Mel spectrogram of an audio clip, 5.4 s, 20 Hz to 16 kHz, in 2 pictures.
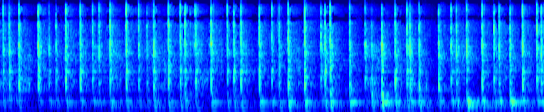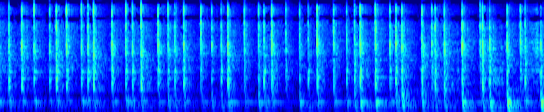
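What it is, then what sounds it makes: Plastic storage bin scratched with nails. Long acrylic nails rub and scratch quickly across the bottom of a hollow yellow plastic storage bin. The result is a dense, continuous patter of short, dry scrapes and taps over a hollow resonance around 270 Hz, with bright scratchy texture on top.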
